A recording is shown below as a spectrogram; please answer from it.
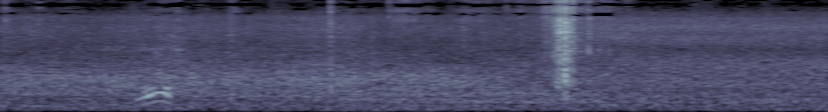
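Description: Steady outdoor rushing noise with a short vocal sound about a second in and one sharp click near three seconds.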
